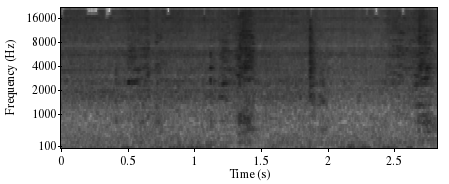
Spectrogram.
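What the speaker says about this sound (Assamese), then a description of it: "সেইটো অলপমান পানী দি মানে মছলাটো ভাজি দিলোঁ" Chicken masala with a splash of water frying in a pan, a steady close sizzle with a few brighter scraping stirs and hisses breaking through.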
